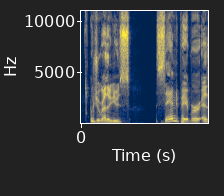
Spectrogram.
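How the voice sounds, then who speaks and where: On a very clean recording with a silent background, a man with a plain, everyday voice and fairly high pitch talks at a fairly slow pace. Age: 20s. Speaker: radio talk show host. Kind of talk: casual chat.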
